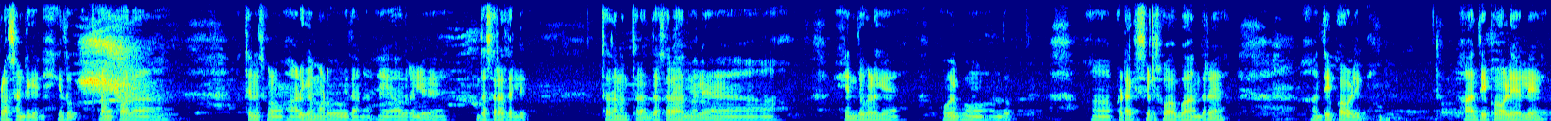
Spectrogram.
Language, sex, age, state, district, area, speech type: Kannada, male, 30-45, Karnataka, Bellary, rural, spontaneous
